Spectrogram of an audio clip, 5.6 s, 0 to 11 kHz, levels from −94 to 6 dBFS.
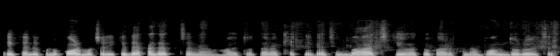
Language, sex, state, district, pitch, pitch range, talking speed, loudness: Bengali, male, West Bengal, North 24 Parganas, 115 Hz, 105-130 Hz, 180 wpm, -22 LUFS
